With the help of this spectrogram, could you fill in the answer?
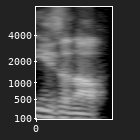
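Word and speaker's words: Isanove: I mean, and I think it's pronounced Eisenoff too, just because I want to get it right.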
